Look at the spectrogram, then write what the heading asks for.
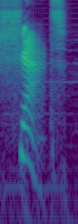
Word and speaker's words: Chet: But I think it's because one of the jokes really got through the cracks with me, where his name's Chet, and he's like, please, it's pronounced shat.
